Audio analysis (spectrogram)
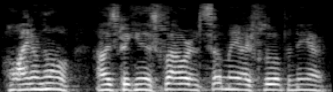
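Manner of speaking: put-on high, fast flustered girl; high quick rattled Radha. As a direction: blurt out what happened. Radha answers from tree.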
